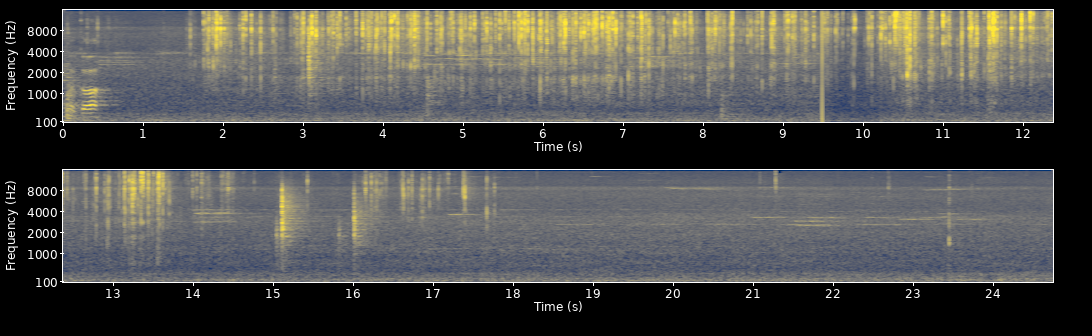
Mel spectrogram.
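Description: Metal parts clink and tap against each other.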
